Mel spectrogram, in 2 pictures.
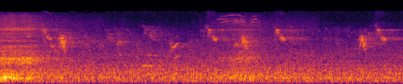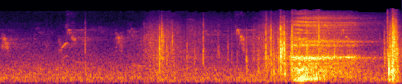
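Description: Newspaper pages rustle softly.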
